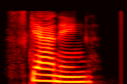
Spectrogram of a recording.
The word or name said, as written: scanning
